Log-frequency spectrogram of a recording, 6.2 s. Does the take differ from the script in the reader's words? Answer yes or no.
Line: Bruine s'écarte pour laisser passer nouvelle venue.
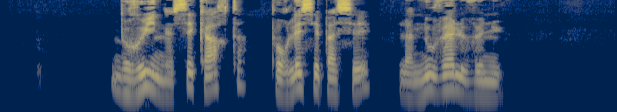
yes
